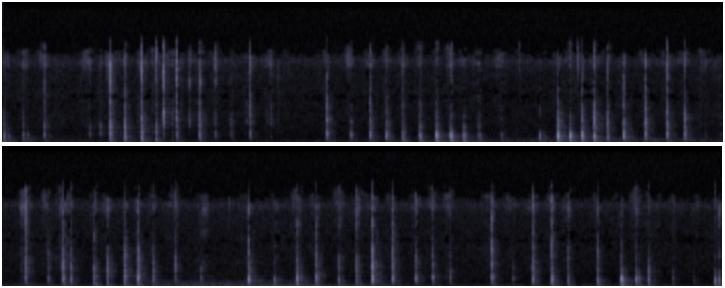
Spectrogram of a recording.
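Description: The rubbery buttons of a small, hollow plastic LED remote are pressed and tapped with the end of a small green jade stone roller. The result is a quiet, rapid stream of short, dry clicks and taps, bunched into quick runs with brief pauses, over a faint low hum.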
